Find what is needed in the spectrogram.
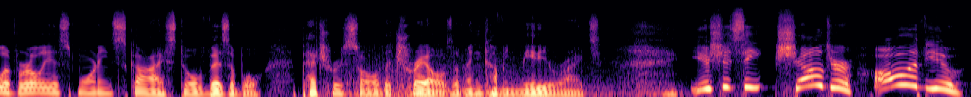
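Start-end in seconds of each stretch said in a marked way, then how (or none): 5.2-7.2 high-pitched call to a crowd; projected warning in a high voice. A narrator's reading. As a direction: urge people above you to safety, voice pitched way up. Trapped, calling up to the crowd.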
